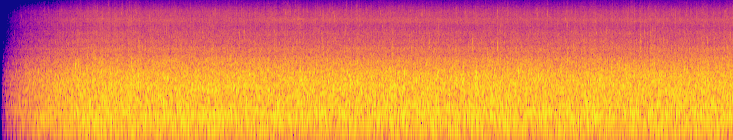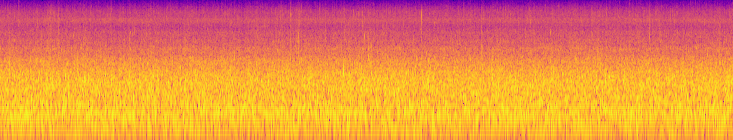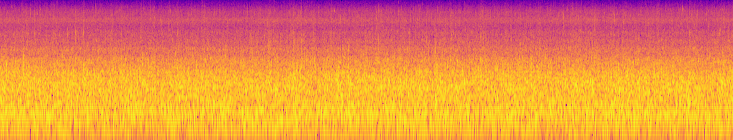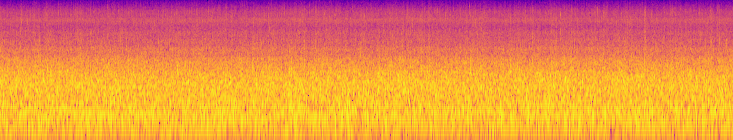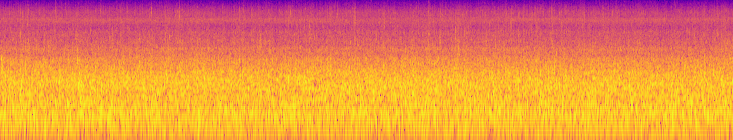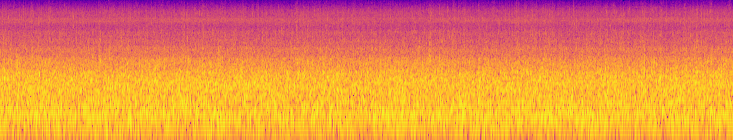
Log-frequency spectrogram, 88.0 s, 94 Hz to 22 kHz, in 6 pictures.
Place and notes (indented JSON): {
  "title": "白鮑溪, Shoufeng Township - sound of water streams",
  "date": "2014-08-28 11:58:00",
  "description": "sound of water streams, The weather is very hot\nZoom H2n MS+ XY",
  "latitude": "23.89",
  "longitude": "121.51",
  "altitude": "74",
  "timezone": "Asia/Taipei"
}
